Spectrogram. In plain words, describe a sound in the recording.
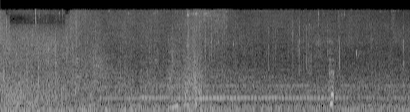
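Foliage rustles and brushes.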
